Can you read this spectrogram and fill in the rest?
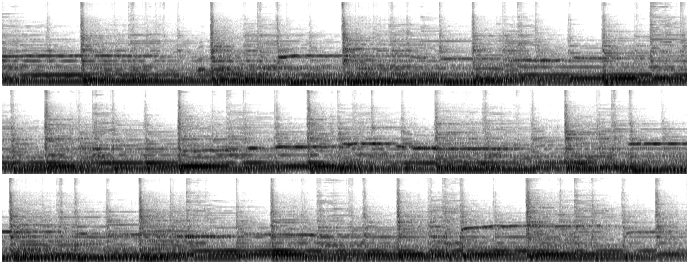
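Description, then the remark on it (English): A recorded whistled melody with heavy added reverb, its sustained notes gliding over a thick, droning wash of sound that stays steady and loud for the whole stretch, with no talking. “I just recorded that. That's why I was late today. You can whistle. I tried. Yeah. And then I put a hell of reverb on it”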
